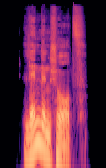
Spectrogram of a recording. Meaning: loincloth
- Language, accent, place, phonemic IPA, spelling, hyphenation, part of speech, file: German, Germany, Berlin, /ˈlɛndn̩ˌʃʊʁt͡s/, Lendenschurz, Len‧den‧schurz, noun, De-Lendenschurz.ogg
